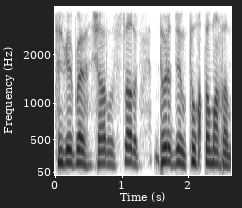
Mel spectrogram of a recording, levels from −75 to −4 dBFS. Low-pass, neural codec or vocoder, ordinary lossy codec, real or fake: 3.6 kHz; autoencoder, 44.1 kHz, a latent of 192 numbers a frame, MeloTTS; none; fake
